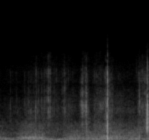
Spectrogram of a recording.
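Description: Faint rustling of stiff cardboard craft strips with brass brads being handled, with two light clicks past the middle.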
